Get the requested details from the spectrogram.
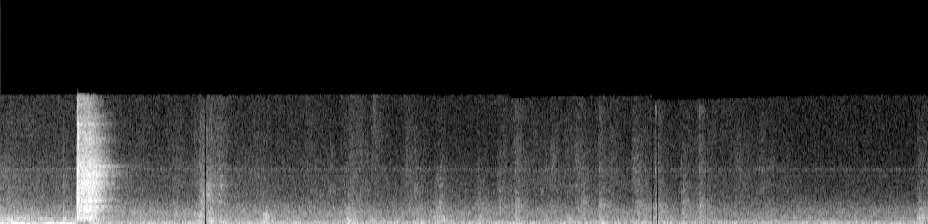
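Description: An elderly man speaks quietly through a microphone in an echoing hall.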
